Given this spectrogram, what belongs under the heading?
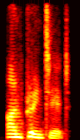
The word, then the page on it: unprinted: Indian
